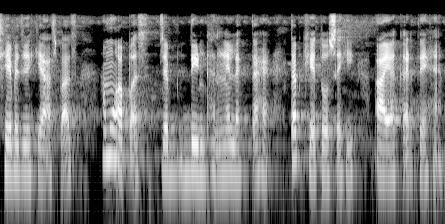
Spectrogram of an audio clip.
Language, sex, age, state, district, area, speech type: Hindi, male, 30-45, Uttar Pradesh, Sonbhadra, rural, spontaneous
